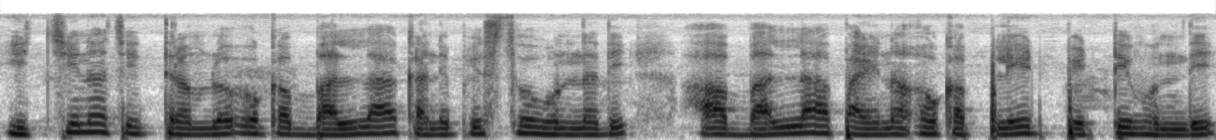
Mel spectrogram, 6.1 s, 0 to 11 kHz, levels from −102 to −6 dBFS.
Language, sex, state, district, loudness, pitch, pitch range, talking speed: Telugu, male, Telangana, Mahabubabad, -18 LUFS, 150 Hz, 140-160 Hz, 130 wpm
